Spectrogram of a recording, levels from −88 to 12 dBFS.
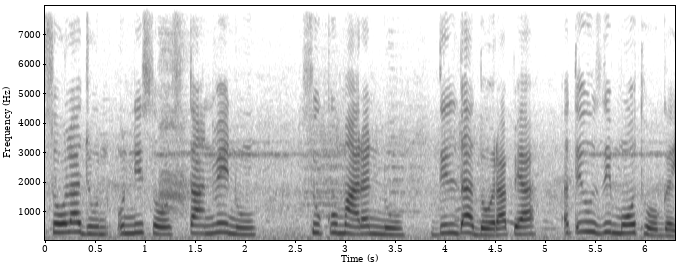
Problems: none marked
